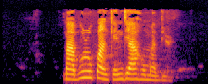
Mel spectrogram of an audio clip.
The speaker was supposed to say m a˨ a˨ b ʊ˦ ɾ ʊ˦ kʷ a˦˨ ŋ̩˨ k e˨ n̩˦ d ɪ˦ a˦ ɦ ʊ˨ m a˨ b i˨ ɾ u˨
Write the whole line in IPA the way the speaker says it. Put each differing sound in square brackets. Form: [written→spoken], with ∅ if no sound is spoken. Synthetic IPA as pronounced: m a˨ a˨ b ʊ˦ ɾ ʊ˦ kʷ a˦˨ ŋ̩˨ k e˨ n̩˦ d ɪ˦ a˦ ɦ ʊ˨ m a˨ b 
